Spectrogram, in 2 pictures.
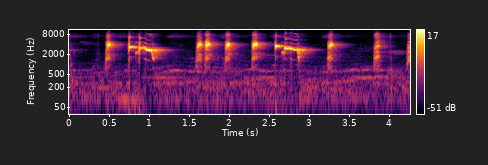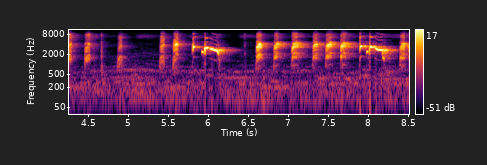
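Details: Sooty-headed bulbul, natural wild voice with no mimicked phrases, meant as a lure: a lively run of clipped chirps and falling slurred notes, repeated roughly every half second, with a faint hum underneath.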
